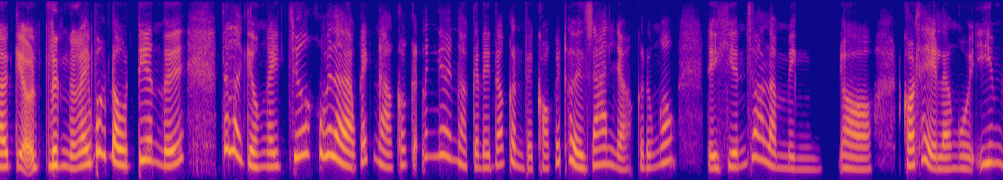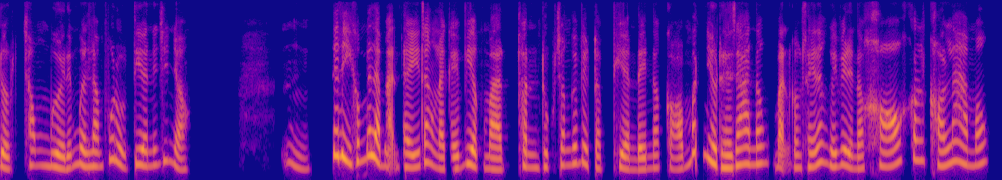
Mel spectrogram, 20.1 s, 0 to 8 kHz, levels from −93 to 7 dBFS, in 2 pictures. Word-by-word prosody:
là, 225 - +9
kiểu, 230 - +5 0.2
dừng 245 -1 +7
ở 205 - +1
ngay 250 +3 +7
bước 455 -3 +5
đầu 265 -5 +10
tiên 340 -4 +3
rồi 245 0 +7
ấy. 315 +7 +2 0.4
Tức - - +3
là, 435 - +5
kiểu, 245 -4 +4
ngày 230 +1 -1
trước 425 +3 +2
không 435 -2 +3
biết - - +6
là 370 - +8
làm 240 -6 +7
cách 320 +5 -4
nào 255 -8 -2
có 260 +3 -7
nghĩa 400 0 -4
là 275 -7 -4
cái 220 - -6
đấy 215 -1 -3
nó 255 +3 -2
cần 275 -5 -3
phải 195 - -7
có 205 - -6
cái 295 +8 -5
thời 250 -11 +3
gian 260 +4 -2
nhỉ, 200 - -2
có 215 - -9
đúng 215 +3 -8
không? 310 +4 -2 0.3
Để 205 - +2
khiến 230 +4 -2
cho 385 +2 -1
là 250 -7 0
mình, 185 -3 -11 0.2
ờ, 190 -3 0 0.3
có 250 0 +6
thể 330 - +2
là 190 0 0
ngồi 200 -1 -6
im 285 +1 -2
được 215 -4 0
trong 250 -1 -8
10-15 230 +2 -1
phút 350 +7 -6
đầu 260 -7 -3
tiên 255 +2 -3
ấy 255 - -9
chứ 325 - -8
nhỉ? 295 - -6 1.0
Ừm, 225 -11 -14 0.2
thế 420 - +5
thì 335 -7 +5
không 315 +3 -4
biết 415 - +4
là 390 - +7
bạn 230 - -5
thấy 220 0 -1
rằng 300 0 -3
là 195 -5 -2
cái 195 +1 -5
việc 250 -4 0
mà 185 -2 0
thuần 220 -4 -6
thục 225 -1 -7
trong 260 -1 -7
cái 280 - -4
việc 275 -3 -5
tập 205 -2 -7
thiền 195 -5 -2
đấy 180 - 0
nó 210 +2 -8
có 190 -1 -4
mất 460 - -5
nhiều 315 -7 +3
thời 215 -4 +1
gian 270 +2 0
không? 275 +1 -4
Bạn - - -3
có 215 - -7
thấy 225 +1 -2
rằng 295 +2 -3
cái 230 -2 -2
việc 255 - -1
đấy 225 - 0
nó 200 +1 -4
khó 245 +6 0
kh - - -2
khó 250 -3 -3
làm 275 -1 -4
không? 270 +4 -5
245 Hz, 295 wpm, -24 LUFS, 215-285 Hz, 1.0 s, đầu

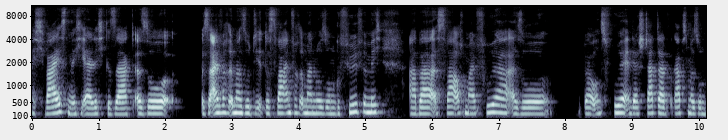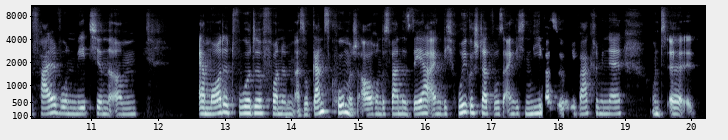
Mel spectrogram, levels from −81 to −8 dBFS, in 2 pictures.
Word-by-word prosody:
Ich 180 -1 -8
weiß 195 +5 +3
nicht, 170 -1 -3
ehrlich 175 +1 +1
gesagt. 170 0 0
Also, 185 0 +4 0.5
es 180 - -5
ist - - +5
einfach 205 0 +5
immer 200 +1 +5
so 195 - 0
die 175 -2 -7
das 185 +1 -6
war 195 - +3
einfach 200 0 -2
immer 190 -1 0
nur 185 0 0
so 180 0 -4
'n 175 - -5
Gefühl 215 +6 -1
für 230 0 -2
mich. 220 +1 +1 0.3
Aber 180 0 +2
es - - -9
war 190 -3 +1
auch 190 - -5
mal 180 -2 -2
früher 210 +2 0
also, 175 +6 -1 0.4
bei 180 - -2
uns 185 +3 -3
früher 205 0 +2
in 190 - -4
der 180 -1 +1
Stadt, 195 +2 -2
da 185 -1 +4
gab's 185 +1 -5
mal 180 -2 0
so 175 0 -6
'n 170 - -7
Fall, 180 +5 +1
wo 185 - -1
'n 175 -1 -4
Mädchen, 175 0 -2
ähm, 165 +1 -6 0.9
ermordet 195 +4 +3
wurde 195 +1 +4
von 185 -2 -1
'nem 175 -1 -5
also, 160 0 -5
ganz 245 +9 +3
komisch 220 -4 +2
auch. 160 +3 +1
Und 170 - -4
das 175 0 -6
war 175 0 +1
'ne 175 -1 -2
sehr 180 +3 +2
eigentlich 175 +2 -3
ruhige 210 0 +4
Stadt, 190 -3 0
wo's 175 +1 -4
eigentlich 180 +3 -5
nie 185 +3 +1
was 170 +1 -2
irgendwie 180 +1 -8
war 175 +2 -3
kriminell. 180 0 -4 0.4
Und, 180 +1 -5
äh, 480 - +1
180 Hz, 210 wpm, -23 LUFS, 175-195 Hz, 0.9 s, ist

